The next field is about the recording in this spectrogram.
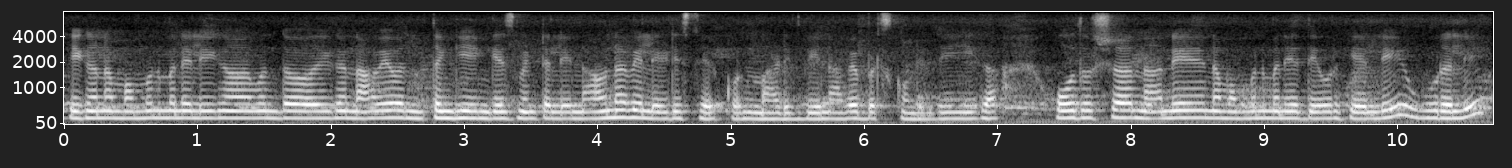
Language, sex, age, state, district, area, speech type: Kannada, female, 30-45, Karnataka, Mandya, urban, spontaneous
